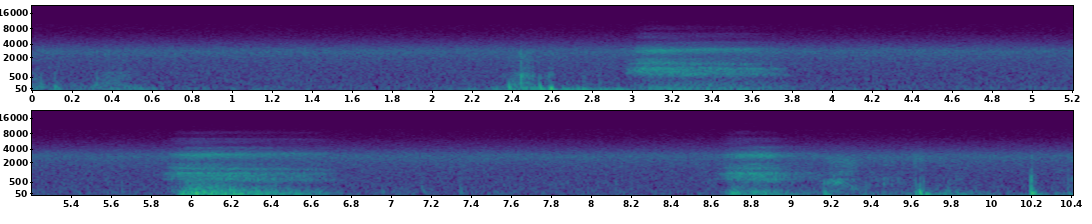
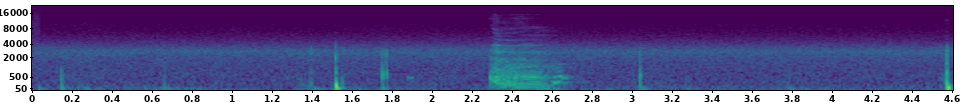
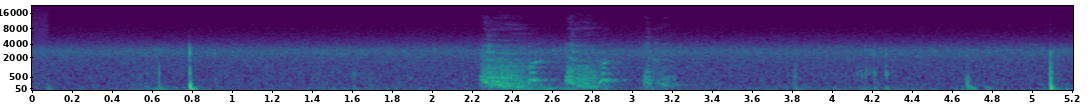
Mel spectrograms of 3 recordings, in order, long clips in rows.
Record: {
  "exhalation_length": "10.4 s",
  "exhalation_amplitude": 688,
  "exhalation_signal_mean_std_ratio": 0.65,
  "cough_length": "4.6 s",
  "cough_amplitude": 2653,
  "cough_signal_mean_std_ratio": 0.3,
  "three_cough_length": "5.2 s",
  "three_cough_amplitude": 1740,
  "three_cough_signal_mean_std_ratio": 0.46,
  "survey_phase": "beta (2021-08-13 to 2022-03-07)",
  "age": "18-44",
  "gender": "Female",
  "wearing_mask": "No",
  "symptom_cough_any": true,
  "symptom_runny_or_blocked_nose": true,
  "symptom_shortness_of_breath": true,
  "symptom_sore_throat": true,
  "symptom_fatigue": true,
  "symptom_headache": true,
  "symptom_change_to_sense_of_smell_or_taste": true,
  "symptom_loss_of_taste": true,
  "symptom_other": true,
  "symptom_onset": "4 days",
  "smoker_status": "Never smoked",
  "respiratory_condition_asthma": false,
  "respiratory_condition_other": false,
  "recruitment_source": "Test and Trace",
  "submission_delay": "2 days",
  "covid_test_result": "Positive",
  "covid_test_method": "RT-qPCR"
}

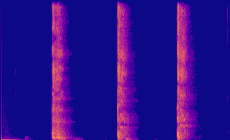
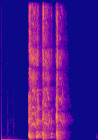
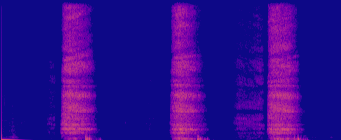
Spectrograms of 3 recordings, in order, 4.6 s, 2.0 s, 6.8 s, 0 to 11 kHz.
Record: {
  "three_cough_length": "4.6 s",
  "three_cough_amplitude": 30304,
  "three_cough_signal_mean_std_ratio": 0.25,
  "cough_length": "2.0 s",
  "cough_amplitude": 32766,
  "cough_signal_mean_std_ratio": 0.36,
  "exhalation_length": "6.8 s",
  "exhalation_amplitude": 2446,
  "exhalation_signal_mean_std_ratio": 0.47,
  "survey_phase": "beta (2021-08-13 to 2022-03-07)",
  "age": "18-44",
  "gender": "Male",
  "wearing_mask": "No",
  "symptom_none": true,
  "smoker_status": "Ex-smoker",
  "respiratory_condition_asthma": false,
  "respiratory_condition_other": false,
  "recruitment_source": "REACT",
  "submission_delay": "1 day",
  "covid_test_result": "Negative",
  "covid_test_method": "RT-qPCR",
  "influenza_a_test_result": "Negative",
  "influenza_b_test_result": "Negative"
}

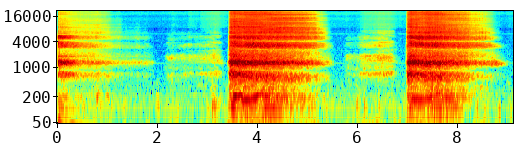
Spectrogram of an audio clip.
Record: {
  "exhalation_length": "9.1 s",
  "exhalation_amplitude": 32768,
  "exhalation_signal_mean_std_ratio": 0.53,
  "survey_phase": "beta (2021-08-13 to 2022-03-07)",
  "age": "18-44",
  "gender": "Female",
  "wearing_mask": "No",
  "symptom_cough_any": true,
  "symptom_runny_or_blocked_nose": true,
  "symptom_sore_throat": true,
  "symptom_abdominal_pain": true,
  "symptom_fatigue": true,
  "symptom_headache": true,
  "symptom_change_to_sense_of_smell_or_taste": true,
  "symptom_loss_of_taste": true,
  "symptom_onset": "5 days",
  "smoker_status": "Never smoked",
  "respiratory_condition_asthma": false,
  "respiratory_condition_other": false,
  "recruitment_source": "Test and Trace",
  "submission_delay": "2 days",
  "covid_test_result": "Positive",
  "covid_test_method": "RT-qPCR",
  "covid_ct_value": 14.2,
  "covid_ct_gene": "ORF1ab gene"
}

